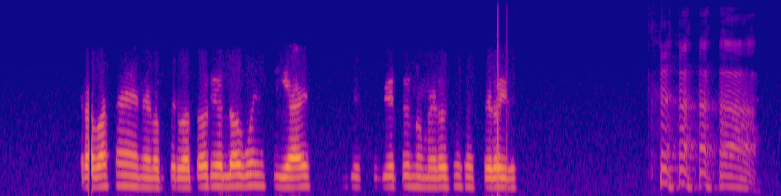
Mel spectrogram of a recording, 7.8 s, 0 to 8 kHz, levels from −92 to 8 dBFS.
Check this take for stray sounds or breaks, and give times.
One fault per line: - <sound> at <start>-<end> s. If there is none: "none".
- dropout at 0.9-0.9 s
- laugh at 6.5-7.6 s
